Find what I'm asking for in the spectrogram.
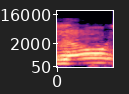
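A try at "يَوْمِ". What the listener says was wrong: Dalam bahasa Arab tak ada huruf O. Dia ada huruf U.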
